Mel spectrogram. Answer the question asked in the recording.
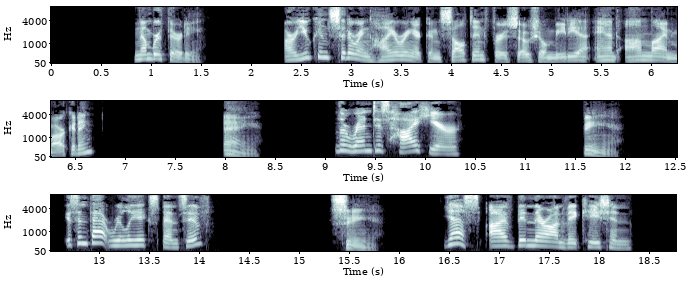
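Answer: B: Isn't that really expensive?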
